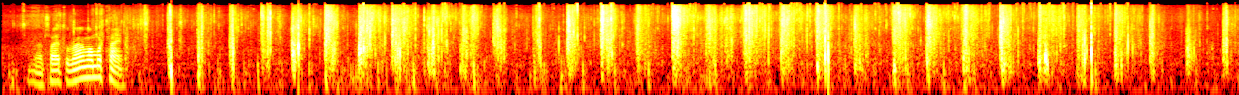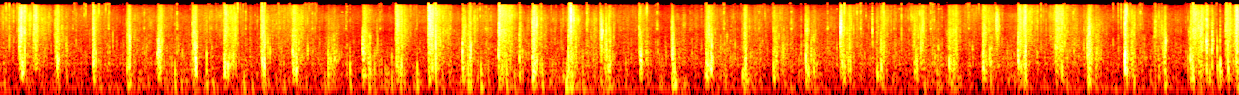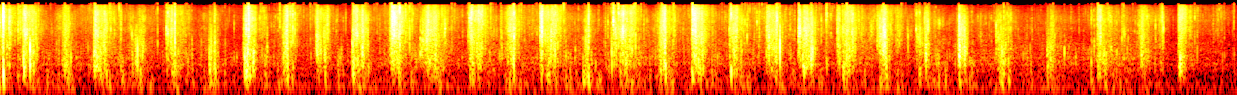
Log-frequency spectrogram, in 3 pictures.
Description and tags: walking fast inside a forest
